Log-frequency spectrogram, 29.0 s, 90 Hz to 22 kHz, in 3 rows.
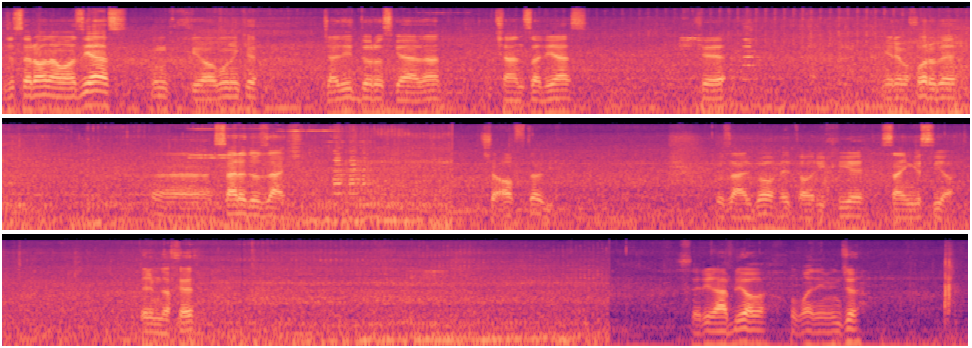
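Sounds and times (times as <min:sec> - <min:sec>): bus passing: 0:00.0 - 0:26.2
traffic rumble: 0:00.0 - 0:29.0
motorcycle passing: 0:06.1 - 0:11.3, 0:12.2 - 0:14.3, 0:21.5 - 0:25.5.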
